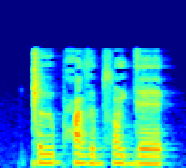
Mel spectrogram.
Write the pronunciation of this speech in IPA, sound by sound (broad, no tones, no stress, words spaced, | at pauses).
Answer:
ǁɨːbħɐ̃zɨb sõjɡe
